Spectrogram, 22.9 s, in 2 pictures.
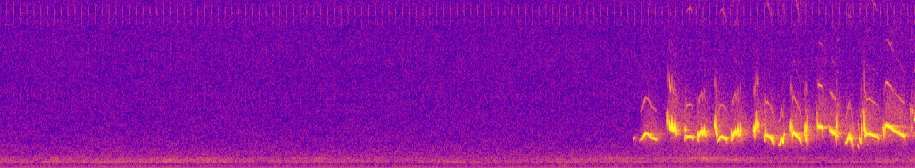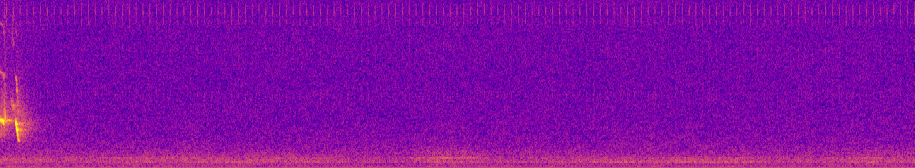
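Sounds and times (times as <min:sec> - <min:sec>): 
Sage thrasher singing at night: 0:08.0 - 0:11.8.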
